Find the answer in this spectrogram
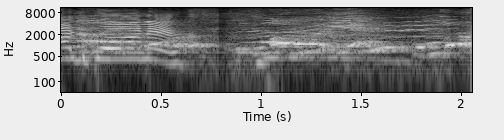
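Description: Young children's high-pitched voices chattering loudly together as they play, with a brief lull a little before the middle.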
